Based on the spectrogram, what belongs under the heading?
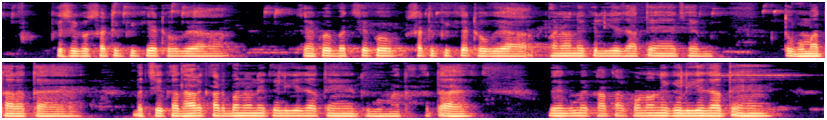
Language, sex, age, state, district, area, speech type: Hindi, male, 45-60, Bihar, Begusarai, urban, spontaneous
